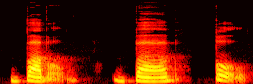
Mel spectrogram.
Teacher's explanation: a final stable syllable where the vowel sound is uh that is not represented by a vowel in the word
